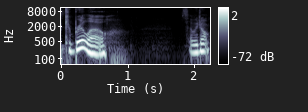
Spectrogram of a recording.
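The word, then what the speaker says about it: Cabrillo: he teamed up with the coordinator of the capro Maritime Museum very good here I looking up according to online pronunciation Lady it's cabillo so we don't pronounce it I was wrong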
